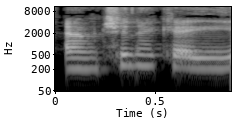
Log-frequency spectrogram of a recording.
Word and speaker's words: Chineke: And I guess that would be the same with the work you're doing with the Chineke Orchestra. Have I pronounced that correctly? – Chineke, yeah. Chineke.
